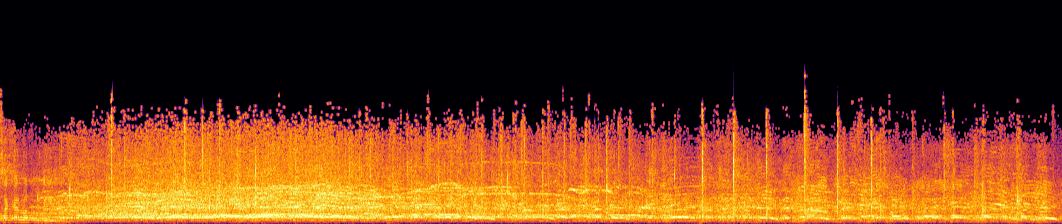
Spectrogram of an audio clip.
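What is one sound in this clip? People in a crowd clap their hands rapidly.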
